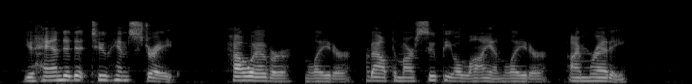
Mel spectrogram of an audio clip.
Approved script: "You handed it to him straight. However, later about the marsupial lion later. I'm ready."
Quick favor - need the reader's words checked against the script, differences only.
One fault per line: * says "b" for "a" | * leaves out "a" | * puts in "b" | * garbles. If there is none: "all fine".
all fine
